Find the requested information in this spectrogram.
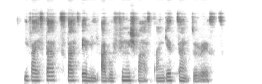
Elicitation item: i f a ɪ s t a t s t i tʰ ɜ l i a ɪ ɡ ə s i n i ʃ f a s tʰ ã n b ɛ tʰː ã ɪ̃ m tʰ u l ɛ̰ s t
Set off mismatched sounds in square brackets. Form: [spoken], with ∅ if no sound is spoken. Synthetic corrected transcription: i f a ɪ s t a t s t [a] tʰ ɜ l i a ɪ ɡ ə [f] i n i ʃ f a s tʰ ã n [ɡ] ɛ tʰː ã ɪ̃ m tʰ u [ɹ] ɛ̰ s t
